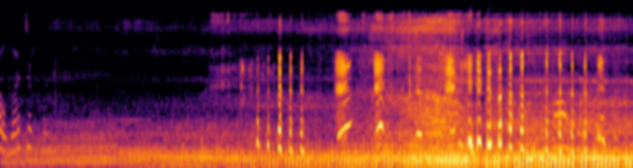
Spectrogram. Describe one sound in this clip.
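A motorcycle engine putters steadily as the bike approaches and idles close by.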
